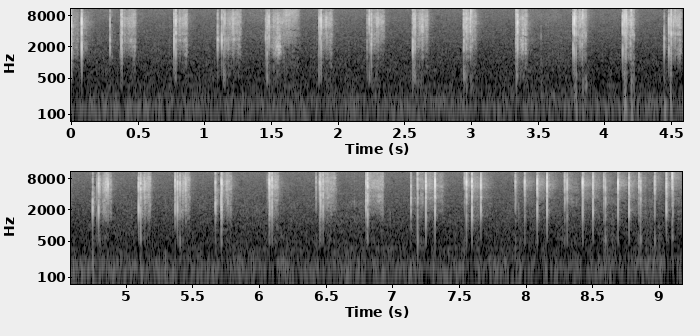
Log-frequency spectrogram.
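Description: A plastic deodorant stick with a labeled back is scratched and tapped with paper clip nails, giving a crinkly label sound. A rapid series of short, sharp, bright clicks and crackles sounds over a faint low background hum, each one ending almost instantly.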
